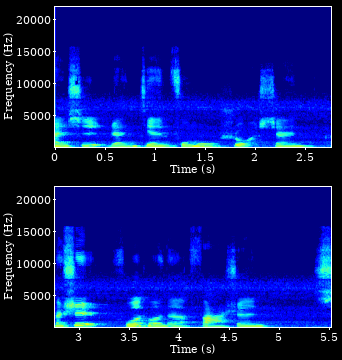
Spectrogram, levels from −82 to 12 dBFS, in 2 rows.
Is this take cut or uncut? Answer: cut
